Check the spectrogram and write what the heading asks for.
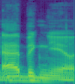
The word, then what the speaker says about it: Abagnale: It's like I can't pronounce his name. Abagnale, yeah.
